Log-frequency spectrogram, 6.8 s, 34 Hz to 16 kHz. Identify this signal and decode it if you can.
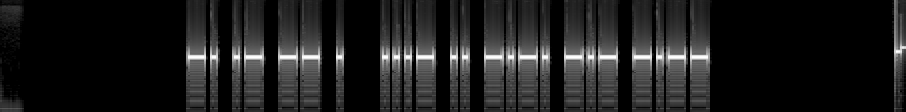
Morse code, heard as a keyed tone, about 28 wpm, 700 Hz. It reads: NAME VICKY
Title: Practice QSO - Exchange 1 - Beginning - 28wpm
